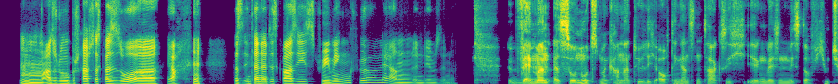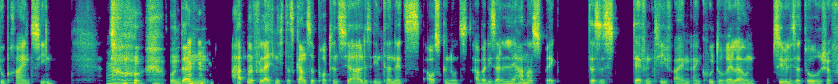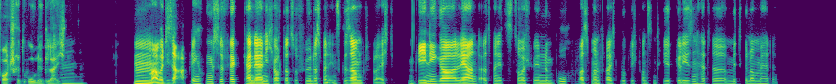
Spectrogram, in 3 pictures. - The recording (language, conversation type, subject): German, podcast, Wie nutzt du Technik fürs lebenslange Lernen?
- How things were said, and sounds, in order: chuckle; laugh; chuckle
